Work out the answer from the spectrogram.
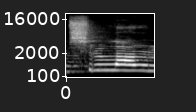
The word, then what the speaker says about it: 신라: 자, 그 다음 신라를 한번 볼까요? 얘는 지금 니은하고 리을하고 만나서 니은이 리을로 바뀌어서 발음이 됐죠?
